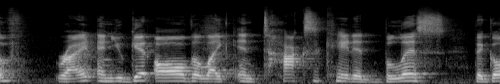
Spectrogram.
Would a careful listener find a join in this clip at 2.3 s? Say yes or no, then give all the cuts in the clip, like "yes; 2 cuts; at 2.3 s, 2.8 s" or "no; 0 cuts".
yes; 1 cut; at 2.3 s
